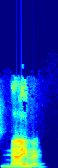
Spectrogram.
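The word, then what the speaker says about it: Nijman: The J is silent. It's Nyman. Yash Nyman.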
